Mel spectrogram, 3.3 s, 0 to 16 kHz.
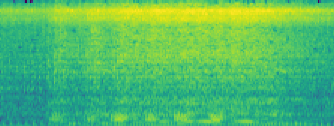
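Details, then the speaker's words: Honda CG 160 Fan with 6,000 km, after adjusting a loose valve that ticked when started cold: small revs settle back to an even idle with no top-end ticking. The valve clearance is now correct. "aí a válvula Tava um pouco folgada tava demorando para parar de bater demorando um pouco para parar de bater agora ficou filé"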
